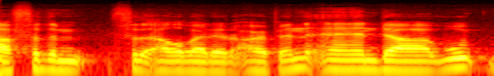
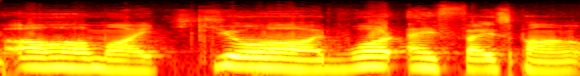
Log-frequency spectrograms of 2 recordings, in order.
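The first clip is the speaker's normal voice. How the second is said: exasperated; 5 dB louder, slower than usual. Real, not acted. Reacting to the facepalm.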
